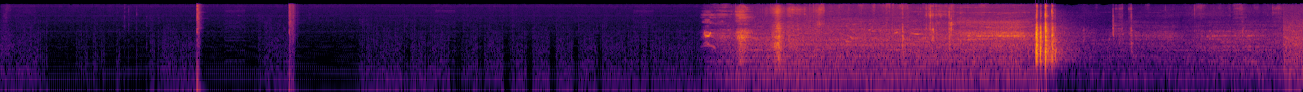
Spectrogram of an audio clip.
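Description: Near silence broken by two short clicks, then about seven seconds in a steel tool-chest drawer of adjustable spanners clattering and clinking as the tools are rummaged through, with one loud metallic clank about ten seconds in.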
